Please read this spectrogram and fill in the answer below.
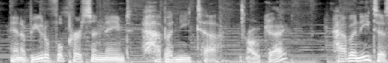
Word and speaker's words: Habanita: Habanita.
